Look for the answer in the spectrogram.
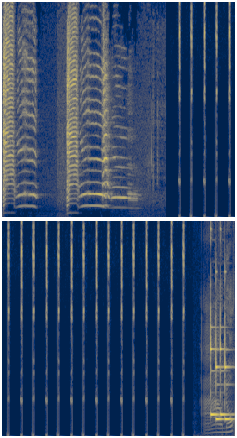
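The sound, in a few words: peacock call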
